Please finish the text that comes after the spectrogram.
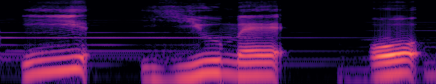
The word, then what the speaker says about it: いい夢を: Iyume o is how you would pronounce it very slowly.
